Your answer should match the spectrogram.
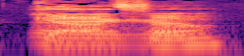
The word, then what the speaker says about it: Gossam: Gossam rhymes with awesome.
